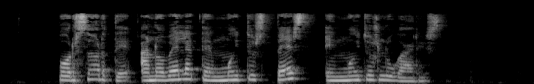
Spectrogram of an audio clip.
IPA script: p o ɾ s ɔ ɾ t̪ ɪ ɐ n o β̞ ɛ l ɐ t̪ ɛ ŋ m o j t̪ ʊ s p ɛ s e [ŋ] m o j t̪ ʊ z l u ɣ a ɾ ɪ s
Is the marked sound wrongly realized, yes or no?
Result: no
